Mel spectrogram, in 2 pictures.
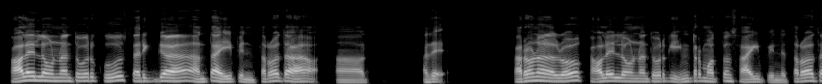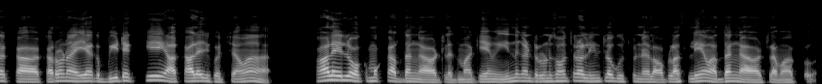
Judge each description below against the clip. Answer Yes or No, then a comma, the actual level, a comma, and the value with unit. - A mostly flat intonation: No, average, 4.2 semitones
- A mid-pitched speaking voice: Yes, medium, 145 Hz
